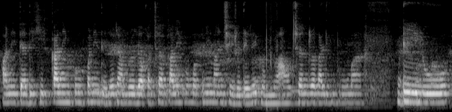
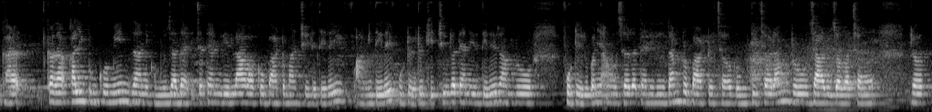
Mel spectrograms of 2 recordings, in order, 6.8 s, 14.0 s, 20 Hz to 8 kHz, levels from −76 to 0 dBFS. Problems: none marked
